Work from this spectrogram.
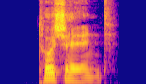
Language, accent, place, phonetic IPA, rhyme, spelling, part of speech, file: German, Germany, Berlin, [ˈtʊʃl̩nt], -ʊʃl̩nt, tuschelnd, verb, De-tuschelnd.ogg
- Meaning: present participle of tuscheln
